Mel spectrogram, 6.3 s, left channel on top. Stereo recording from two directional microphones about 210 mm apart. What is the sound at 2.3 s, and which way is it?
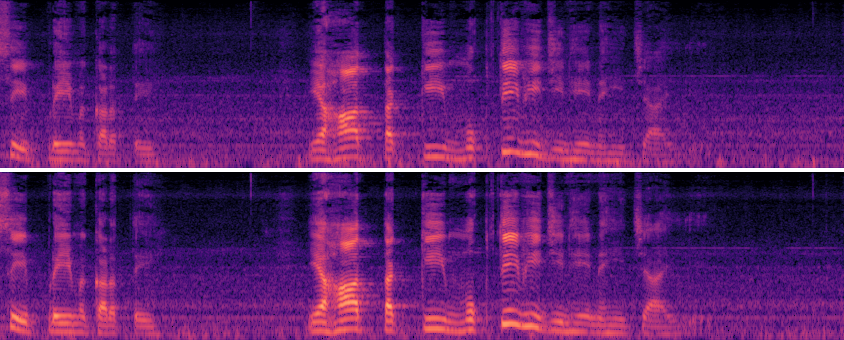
A woman's voice, 30° right (ahead or behind).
